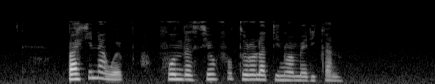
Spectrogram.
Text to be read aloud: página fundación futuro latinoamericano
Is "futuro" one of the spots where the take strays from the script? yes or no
no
